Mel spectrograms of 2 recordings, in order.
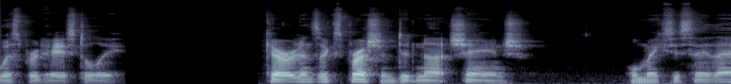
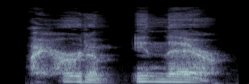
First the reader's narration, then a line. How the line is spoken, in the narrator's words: Marie whispered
